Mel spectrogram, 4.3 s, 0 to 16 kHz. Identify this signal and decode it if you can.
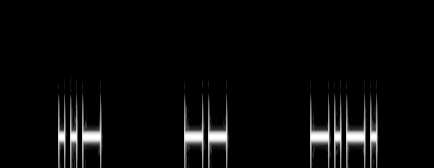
Morse code, heard as a keyed tone, about 20 wpm, spaced as for 8 wpm, 700 Hz. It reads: UMC
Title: 107 Lesson 18e - Letter m - Three Characters 20wpm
